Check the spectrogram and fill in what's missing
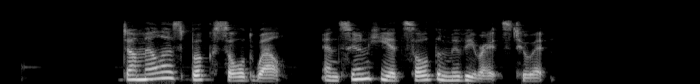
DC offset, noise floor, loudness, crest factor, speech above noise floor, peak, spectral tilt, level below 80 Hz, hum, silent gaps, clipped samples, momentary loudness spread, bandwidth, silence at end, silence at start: under 0.1%; under -90 dBFS; -19 LUFS; 18 dB; over 72 dB; -2 dBFS; -5 dB/octave; -66 dBFS; none; 3.14-3.21 s; under 0.1%; 9 LU; 8.2 kHz; 1.55 s; 1.25 s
